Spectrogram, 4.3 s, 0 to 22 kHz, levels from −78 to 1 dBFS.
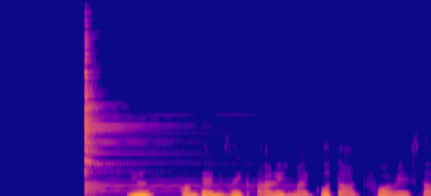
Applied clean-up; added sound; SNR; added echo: none; Bell; 7 dB; none.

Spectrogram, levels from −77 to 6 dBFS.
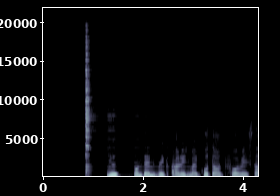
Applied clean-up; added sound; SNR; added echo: neural mask model RNNoise.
